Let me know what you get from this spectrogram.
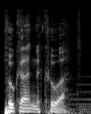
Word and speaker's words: Puka Nacua: I got some quick hitters for you is Puku Puka Naku Naka. How do you say it? Puka Nacua.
